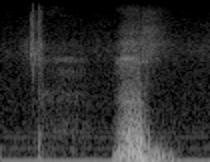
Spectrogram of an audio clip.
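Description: A single audible breath, like a sigh, from a man into a close microphone a little over a second in, over a faint steady electrical hum.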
